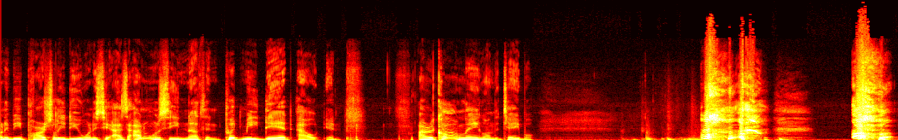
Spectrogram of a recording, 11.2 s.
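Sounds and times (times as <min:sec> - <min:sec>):
speech: 0:00.0 - 0:06.7, 0:08.0 - 0:10.0, 0:10.7 - 0:11.2
person sneezing: 0:08.8 - 0:10.0, 0:10.7 - 0:11.2.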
